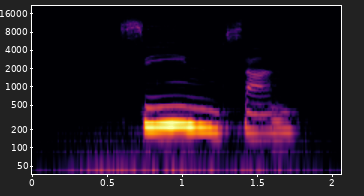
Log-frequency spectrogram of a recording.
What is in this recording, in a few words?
decrepit old woman siinsan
